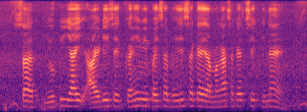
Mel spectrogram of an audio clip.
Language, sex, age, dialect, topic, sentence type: Maithili, male, 36-40, Southern/Standard, banking, question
